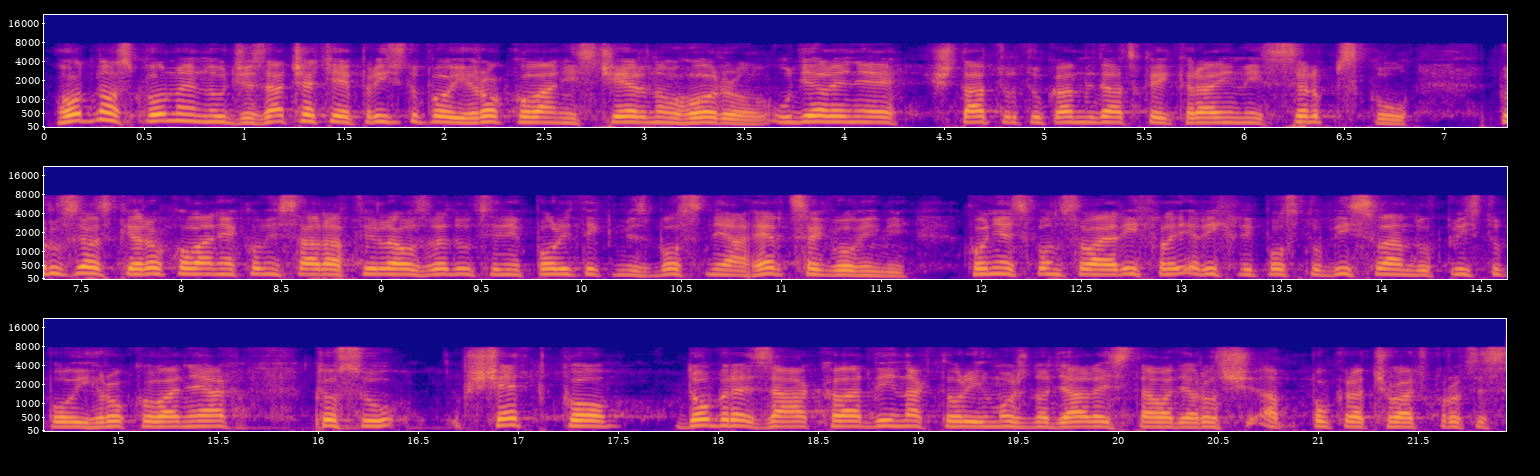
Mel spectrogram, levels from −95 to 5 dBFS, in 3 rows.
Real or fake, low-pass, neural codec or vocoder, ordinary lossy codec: fake; none; codec, 16 kHz, 4.8 kbps, FACodec; none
